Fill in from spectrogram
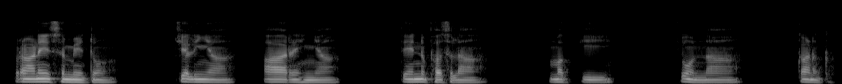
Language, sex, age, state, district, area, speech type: Punjabi, male, 45-60, Punjab, Rupnagar, urban, spontaneous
